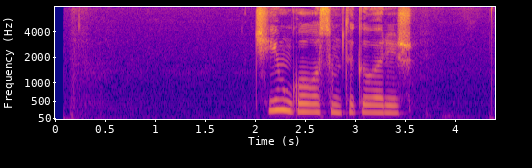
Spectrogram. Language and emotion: Russian, neutral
